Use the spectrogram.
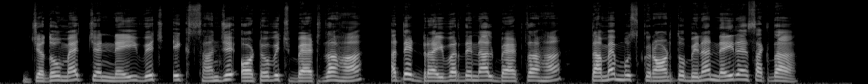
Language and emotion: Punjabi, happy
